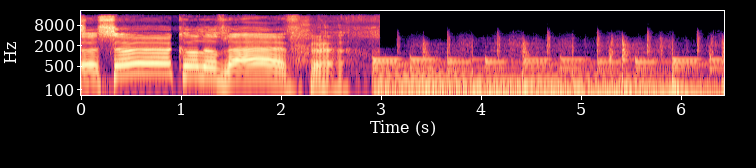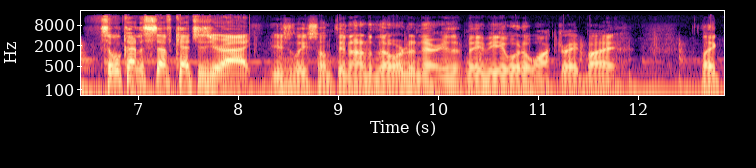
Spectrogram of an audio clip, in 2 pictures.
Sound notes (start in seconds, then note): 2.0 laughs; 3.5 soft music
